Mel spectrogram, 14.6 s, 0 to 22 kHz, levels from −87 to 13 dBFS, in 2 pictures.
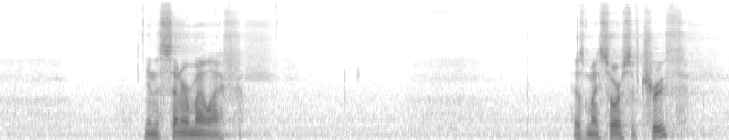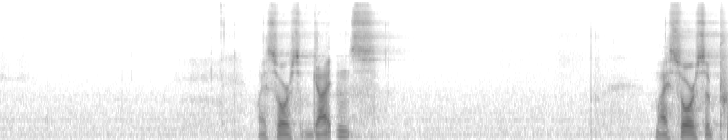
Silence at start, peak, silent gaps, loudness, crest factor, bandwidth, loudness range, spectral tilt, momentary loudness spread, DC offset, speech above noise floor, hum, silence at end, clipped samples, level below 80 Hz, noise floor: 1.4 s; -16 dBFS; none; -36 LUFS; 26 dB; over 20 kHz; 9 LU; -4 dB/octave; 25 LU; under 0.1%; 32 dB; none; 0 s; under 0.1%; -78 dBFS; -68 dBFS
